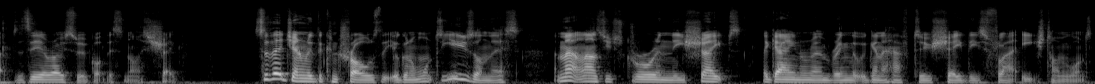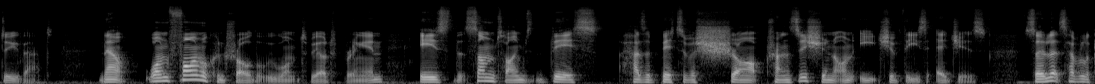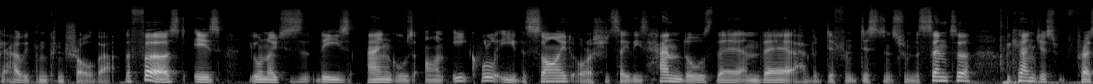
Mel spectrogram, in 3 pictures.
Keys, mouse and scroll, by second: 0.6 scroll down 1, 1.0 middle click, 1.5 shift+middle click, 2.3-2.6 scroll up 1, 2.6 scroll down 1, 3.1 shift+middle click, 4.0 scroll up 1, 4.4 shift+middle click, 5.0 click, 7.5 middle click, 7.8 Tab, 8.6 right click, 9.3 click, 9.7 Tab, 10.4 middle click, 10.8 shift+middle click, 11.2 scroll up 1, 11.5 middle click, 14.1 scroll up 1, 14.8 shift+middle click, 15.1 scroll up 1, 15.5 middle click, 17.4 scroll down 1, 18.9 middle click, 21.0 click, 21.8 scroll up 1, 22.2 shift+middle click, 23.0 click, 26.3 scroll down 1, 27.5-27.9 scroll up 1, 27.9 click, 31.9 v.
